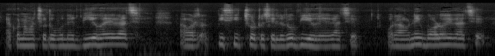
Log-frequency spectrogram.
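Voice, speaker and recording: A middle-aged woman from Bengal chatting in a rambling way while she bakes in her home kitchen, sometimes speaking softly. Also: mid-range voice, little pitch movement, fairly quick. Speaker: home cooking vlogger. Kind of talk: casual chat while baking. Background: fan hum and rain outside.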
